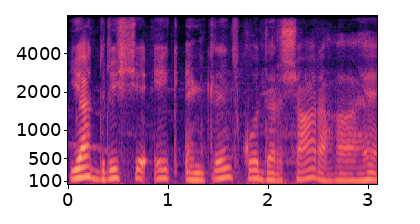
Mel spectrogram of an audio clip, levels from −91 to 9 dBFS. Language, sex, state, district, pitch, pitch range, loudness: Hindi, male, Jharkhand, Ranchi, 145 Hz, 125-155 Hz, -19 LUFS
